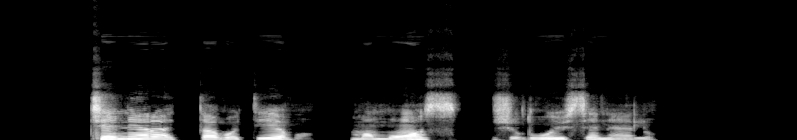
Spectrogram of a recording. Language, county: Lithuanian, Klaipėda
